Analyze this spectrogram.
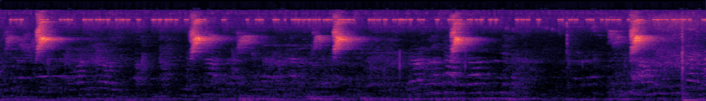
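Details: Sparrows calling: short, bright, high chirps repeated about every one and a half to two seconds, each a sharp downward-sweeping note over a quiet background hiss.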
